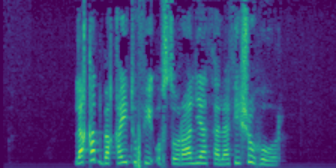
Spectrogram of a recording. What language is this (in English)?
Arabic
